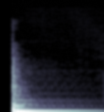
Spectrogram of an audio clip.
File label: SURDO; Gospel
